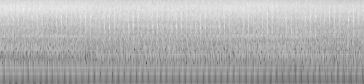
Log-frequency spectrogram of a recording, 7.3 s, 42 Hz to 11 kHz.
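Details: Toyota 7A-FE engine at idle with a fast, fairly regular tapping, about three per second, over the engine hum; owner asks what the foreign knock is, origin unknown; engine knock.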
